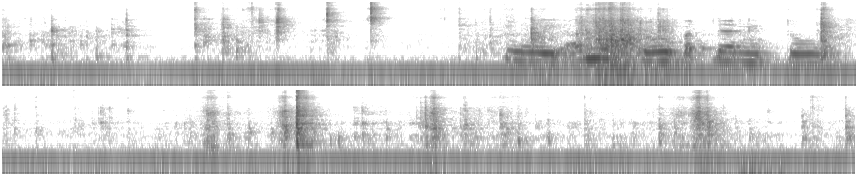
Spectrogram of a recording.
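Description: Paper rustles and crinkles in a woman's hands.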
